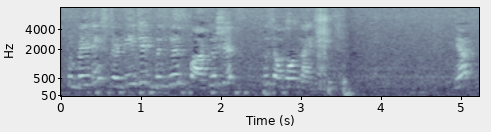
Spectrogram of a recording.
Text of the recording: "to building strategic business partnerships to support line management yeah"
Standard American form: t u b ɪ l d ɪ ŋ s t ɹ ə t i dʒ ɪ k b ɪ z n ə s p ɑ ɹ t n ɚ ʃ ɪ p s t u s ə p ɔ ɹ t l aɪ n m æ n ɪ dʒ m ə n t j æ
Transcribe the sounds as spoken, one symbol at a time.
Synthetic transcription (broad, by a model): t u b ɪ l d ɪ ŋ s t ɹ ə t i dʒ ɪ k b ɪ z n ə s p ɑ ɹ t n ɚ ʃ ɪ p s t u s ə p ɔ ɹ t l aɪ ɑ ɪ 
